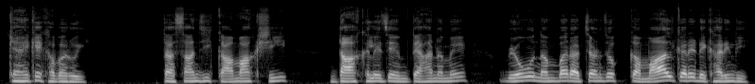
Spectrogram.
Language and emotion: Sindhi, surprised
